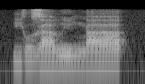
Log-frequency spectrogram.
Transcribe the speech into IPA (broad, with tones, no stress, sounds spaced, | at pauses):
j ʊ˦ ɣ a˨ β ĩ˦˨ ŋ a˨˦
